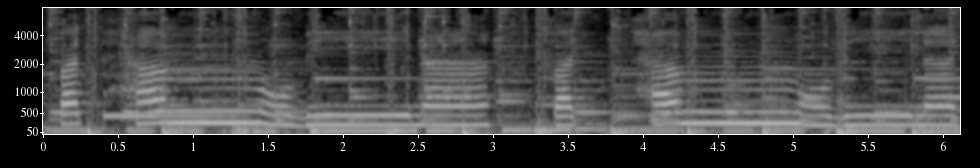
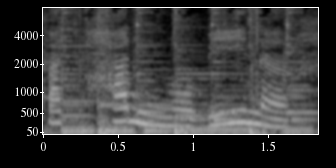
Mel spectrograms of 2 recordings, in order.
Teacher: Fathan mubina itu salah ya teman-teman. Jadi dileburkan kepada huruf mim, seolah-olah huruf mimnya itu tadi bertasydid. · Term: idgham bi gunnah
